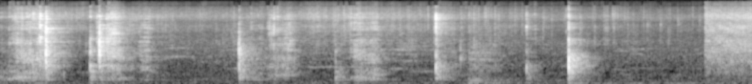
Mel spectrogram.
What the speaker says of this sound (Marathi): ह्या कांदा पेस्टला चांगलं तेल सुटेपर्यंत आपण परतून घेऊया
